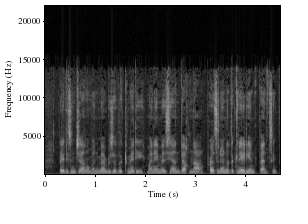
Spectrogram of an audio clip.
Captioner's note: speaking French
